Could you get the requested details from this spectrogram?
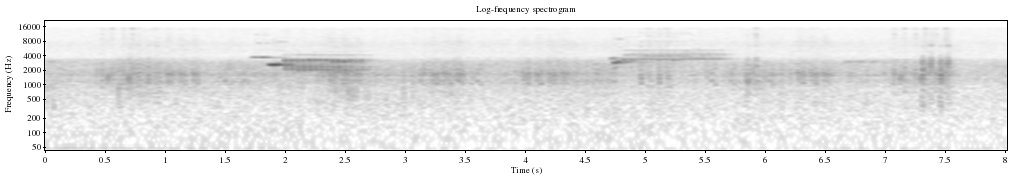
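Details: Siberian blue robin on a mountain outing gives brief, bright, high phrases a few seconds apart, over distant chirps and forest hiss; the song heard is noted as actually a Japanese robin's.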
